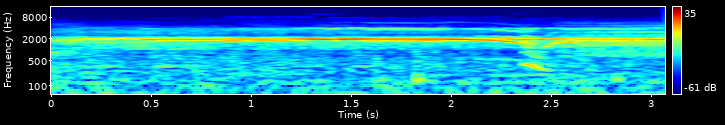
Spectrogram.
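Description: A shrill, piercing scream holds one high pitch for about two and a half seconds, then slides sharply downward and breaks off, loud over a low rumbling background.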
